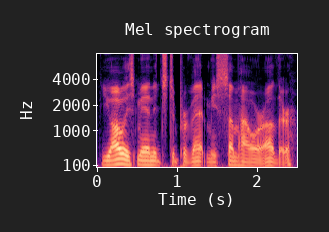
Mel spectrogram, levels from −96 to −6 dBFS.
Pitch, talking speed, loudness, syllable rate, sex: 100 Hz, 215 wpm, -18 LUFS, 6.6 syllables/s, male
